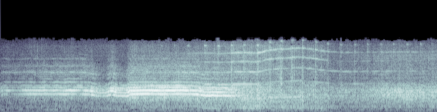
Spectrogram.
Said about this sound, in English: Bells excite my imagination. Ladies and gentlemen, have you ever heard the crossing bell while you're on a speeding train?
